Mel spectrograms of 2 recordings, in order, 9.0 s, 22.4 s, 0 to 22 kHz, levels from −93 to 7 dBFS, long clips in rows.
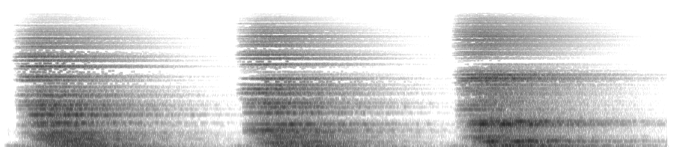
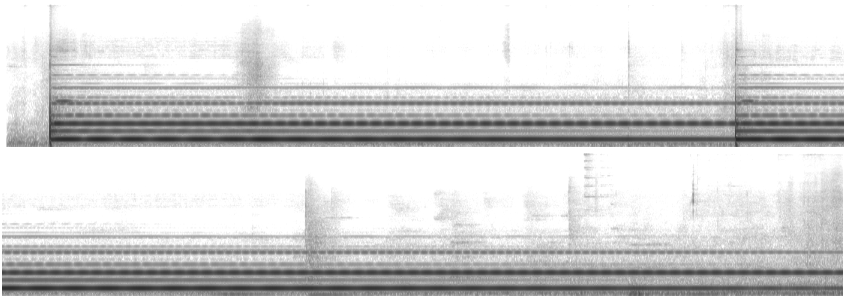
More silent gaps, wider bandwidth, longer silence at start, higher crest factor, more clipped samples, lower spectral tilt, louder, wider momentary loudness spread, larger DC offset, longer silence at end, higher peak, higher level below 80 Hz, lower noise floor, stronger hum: neither; first, 14.5 kHz vs 2.1 kHz; second, 0.2 s vs 0.65 s; about the same, 18 dB vs 18 dB; neither; second, -4.5 dB/octave vs -11 dB/octave; about the same, -20 LUFS vs -18 LUFS; first, 23 LU vs 8 LU; neither; first, 0.95 s vs 0 s; second, -4 dBFS vs 0 dBFS; first, -34 dBFS vs -48 dBFS; first, -64 dBFS vs -46 dBFS; neither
